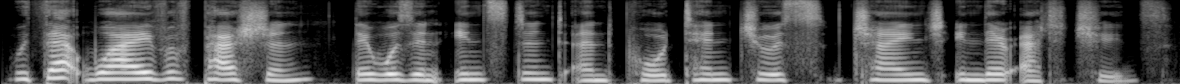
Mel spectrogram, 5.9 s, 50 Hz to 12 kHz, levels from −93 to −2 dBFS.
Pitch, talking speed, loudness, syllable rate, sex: 230 Hz, 155 wpm, -19 LUFS, 4.4 syllables/s, female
